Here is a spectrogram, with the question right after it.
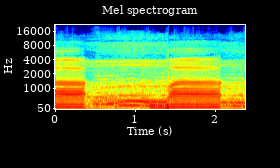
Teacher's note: দুই ঠোটে লাগবে বা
